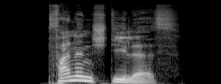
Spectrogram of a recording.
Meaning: genitive singular of Pfannenstiel
- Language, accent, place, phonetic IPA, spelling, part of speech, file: German, Germany, Berlin, [ˈp͡fanənˌʃtiːləs], Pfannenstieles, noun, De-Pfannenstieles.ogg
